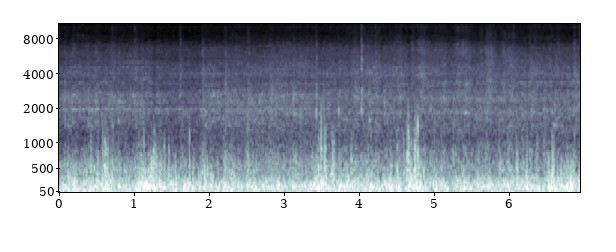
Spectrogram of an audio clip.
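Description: Freight train cars rolling past on the rails: a steady rumble with scattered short clacks from the wheels.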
